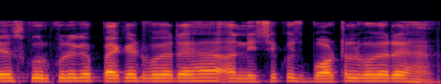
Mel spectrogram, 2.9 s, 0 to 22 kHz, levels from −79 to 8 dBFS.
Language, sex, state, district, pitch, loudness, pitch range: Hindi, male, Chandigarh, Chandigarh, 155 Hz, -16 LUFS, 145-155 Hz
